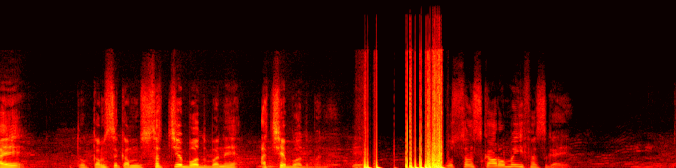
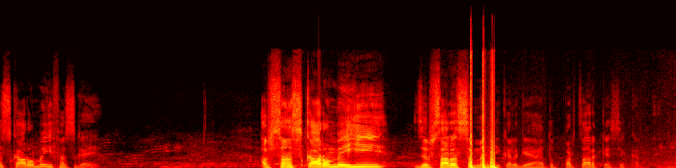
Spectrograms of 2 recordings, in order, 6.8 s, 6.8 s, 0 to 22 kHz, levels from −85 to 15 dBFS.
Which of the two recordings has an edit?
first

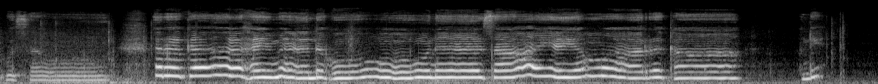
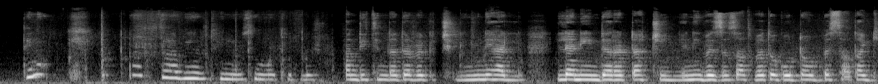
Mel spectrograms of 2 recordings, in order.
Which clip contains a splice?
second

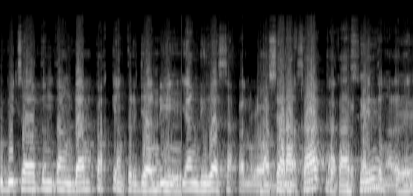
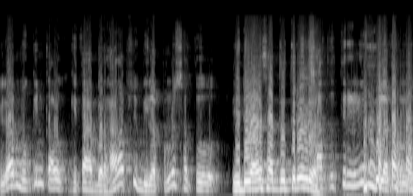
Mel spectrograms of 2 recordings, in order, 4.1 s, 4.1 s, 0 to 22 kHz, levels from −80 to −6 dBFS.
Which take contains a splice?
first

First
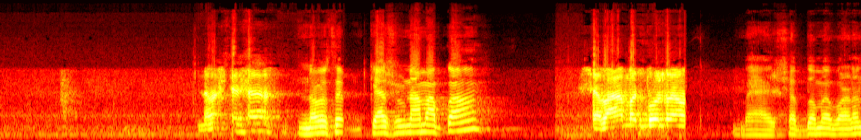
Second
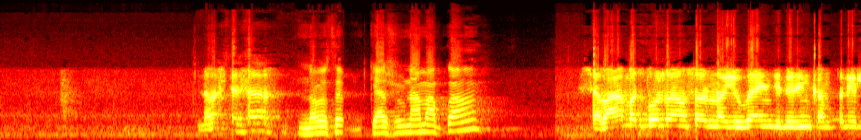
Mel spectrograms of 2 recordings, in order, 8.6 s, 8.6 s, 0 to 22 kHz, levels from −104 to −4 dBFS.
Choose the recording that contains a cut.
first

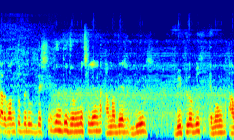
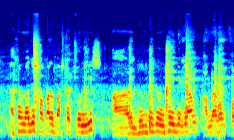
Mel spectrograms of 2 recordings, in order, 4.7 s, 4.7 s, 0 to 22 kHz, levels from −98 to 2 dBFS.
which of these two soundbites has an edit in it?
first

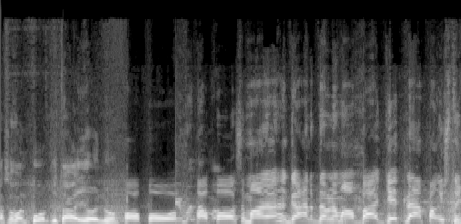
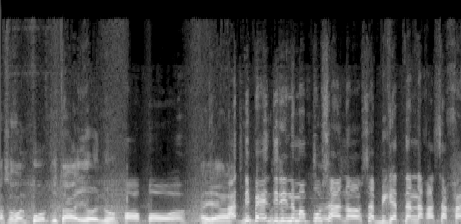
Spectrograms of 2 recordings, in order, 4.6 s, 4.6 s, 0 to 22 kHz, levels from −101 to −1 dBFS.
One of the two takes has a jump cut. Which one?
first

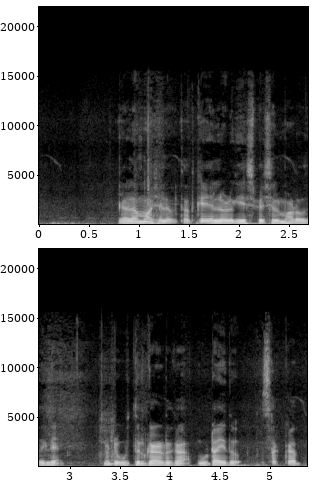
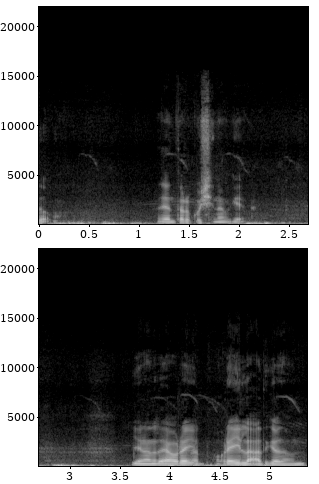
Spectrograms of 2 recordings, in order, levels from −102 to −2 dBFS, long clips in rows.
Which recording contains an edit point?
second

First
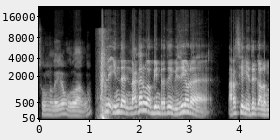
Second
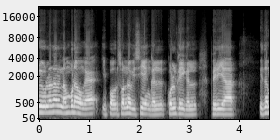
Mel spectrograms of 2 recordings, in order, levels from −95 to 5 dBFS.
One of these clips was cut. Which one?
first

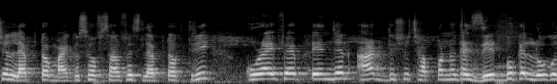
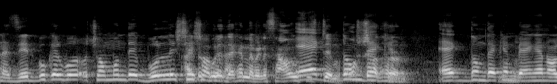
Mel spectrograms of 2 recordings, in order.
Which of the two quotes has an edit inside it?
first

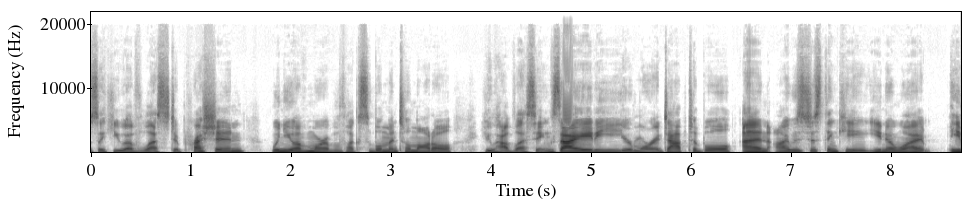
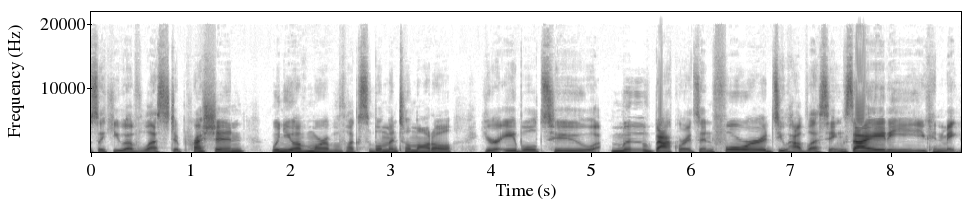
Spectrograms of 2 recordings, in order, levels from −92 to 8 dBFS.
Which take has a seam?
first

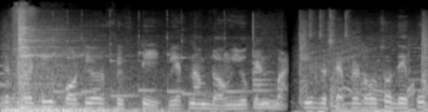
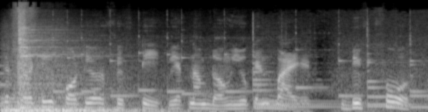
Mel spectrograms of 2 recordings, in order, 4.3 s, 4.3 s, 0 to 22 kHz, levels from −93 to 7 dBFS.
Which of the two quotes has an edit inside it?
first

